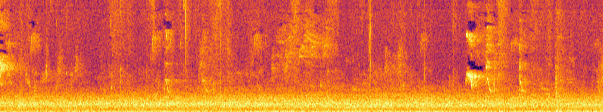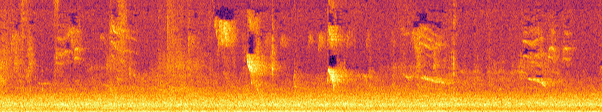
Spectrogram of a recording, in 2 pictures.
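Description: Scattered short bird chirps over a steady low hum.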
